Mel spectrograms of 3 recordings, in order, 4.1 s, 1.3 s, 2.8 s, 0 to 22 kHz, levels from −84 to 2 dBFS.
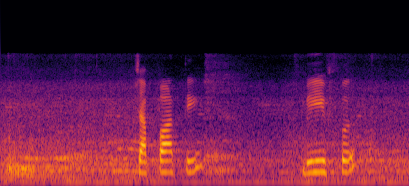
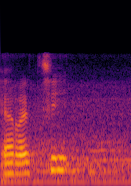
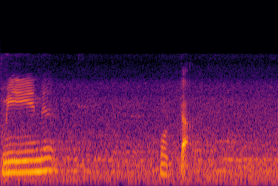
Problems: constant background noise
